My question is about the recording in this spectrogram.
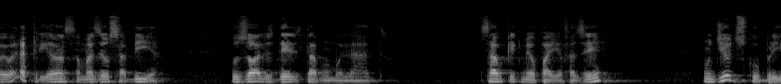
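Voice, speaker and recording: Pastor guy preaching, husky and bright, goes quiet then shouts. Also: medium pitch. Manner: emotional preaching, swings between hushed storytelling and shouted exhortation. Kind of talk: sermon.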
